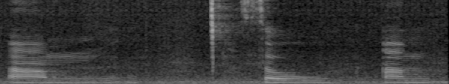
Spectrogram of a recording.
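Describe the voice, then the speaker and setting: Flat-toned woman from Haiti. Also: fairly low pitch, extremely slow, noisy background. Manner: earnest, steady, hesitant fillers. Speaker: poet and educator. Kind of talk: interview answers.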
